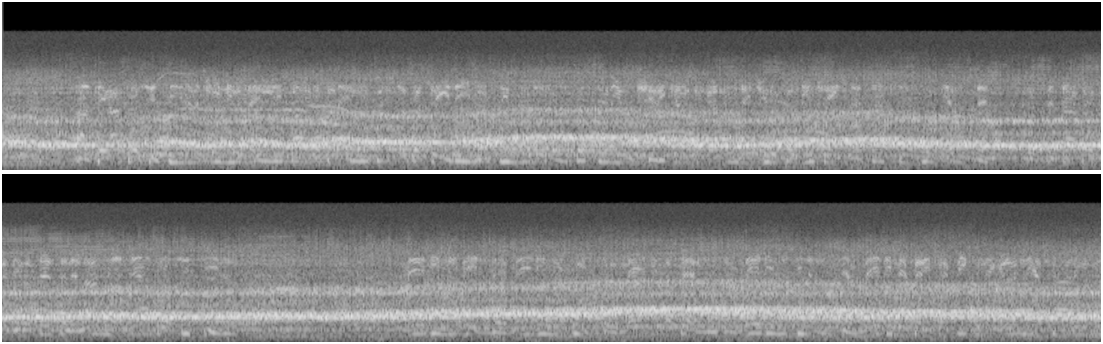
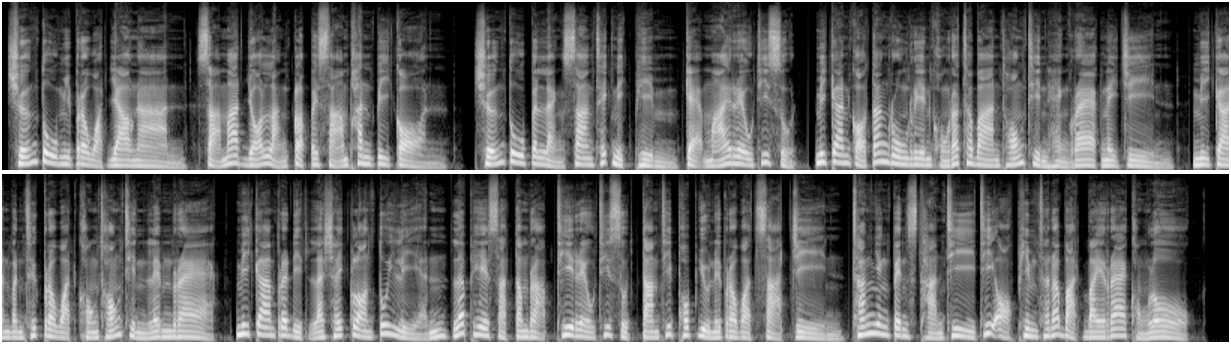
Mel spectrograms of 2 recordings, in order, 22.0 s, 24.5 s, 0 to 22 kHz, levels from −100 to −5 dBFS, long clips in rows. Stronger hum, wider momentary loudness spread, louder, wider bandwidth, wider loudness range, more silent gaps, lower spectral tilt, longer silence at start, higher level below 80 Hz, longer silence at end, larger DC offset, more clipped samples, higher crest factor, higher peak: neither; second, 1 LU vs 4 LU; second, -22 LUFS vs -19 LUFS; second, 11 kHz vs 19.5 kHz; about the same, 1 LU vs 1 LU; neither; second, -3.5 dB/octave vs -5 dB/octave; about the same, 0 s vs 0.05 s; second, -60 dBFS vs -50 dBFS; second, 0 s vs 0.45 s; neither; neither; second, 10 dB vs 18 dB; second, -12 dBFS vs 0 dBFS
